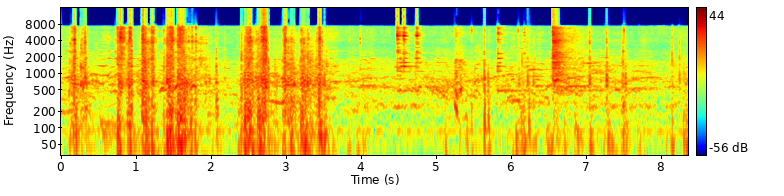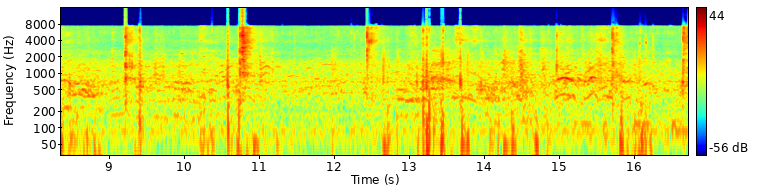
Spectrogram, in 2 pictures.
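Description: A body-worn GoPro jolted through a short bull ride: a rapid run of loud knocks and thuds over the first three to four seconds, then scattered bumps. Voices murmur behind.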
